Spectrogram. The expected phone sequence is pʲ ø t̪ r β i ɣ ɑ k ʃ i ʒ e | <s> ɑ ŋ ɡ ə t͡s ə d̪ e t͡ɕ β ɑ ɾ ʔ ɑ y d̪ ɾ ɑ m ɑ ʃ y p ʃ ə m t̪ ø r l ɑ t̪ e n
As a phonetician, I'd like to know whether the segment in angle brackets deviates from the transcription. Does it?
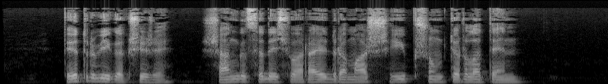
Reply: yes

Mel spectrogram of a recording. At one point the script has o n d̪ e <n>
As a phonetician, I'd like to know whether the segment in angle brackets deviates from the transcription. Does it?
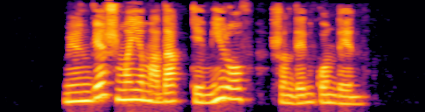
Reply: no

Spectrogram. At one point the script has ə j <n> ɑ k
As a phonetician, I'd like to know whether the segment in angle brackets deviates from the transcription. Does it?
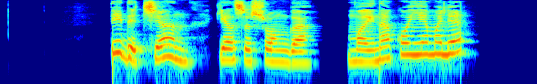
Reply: no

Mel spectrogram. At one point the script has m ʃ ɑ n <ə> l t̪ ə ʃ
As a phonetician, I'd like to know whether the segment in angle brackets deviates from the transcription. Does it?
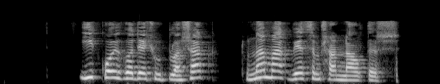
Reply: yes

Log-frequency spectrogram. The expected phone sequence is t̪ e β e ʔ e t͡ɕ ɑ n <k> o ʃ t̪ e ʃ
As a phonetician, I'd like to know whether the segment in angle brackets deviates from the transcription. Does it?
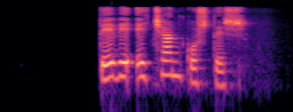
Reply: no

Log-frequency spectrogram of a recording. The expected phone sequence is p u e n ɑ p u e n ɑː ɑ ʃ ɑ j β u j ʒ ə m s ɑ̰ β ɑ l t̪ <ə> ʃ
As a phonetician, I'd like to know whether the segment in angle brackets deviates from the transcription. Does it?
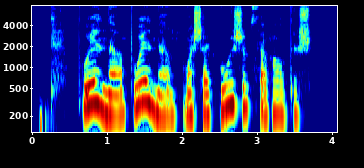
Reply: no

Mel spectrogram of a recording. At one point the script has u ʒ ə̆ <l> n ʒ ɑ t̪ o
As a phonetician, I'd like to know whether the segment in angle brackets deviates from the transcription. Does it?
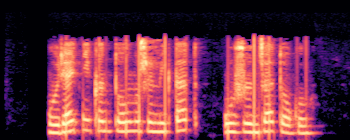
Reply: yes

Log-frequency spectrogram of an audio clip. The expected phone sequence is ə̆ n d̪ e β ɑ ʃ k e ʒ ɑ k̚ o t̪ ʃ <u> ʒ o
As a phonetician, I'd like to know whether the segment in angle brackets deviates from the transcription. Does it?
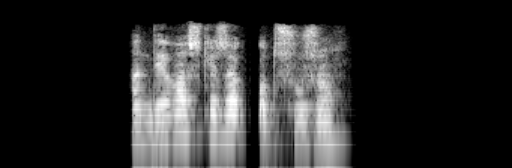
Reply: no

